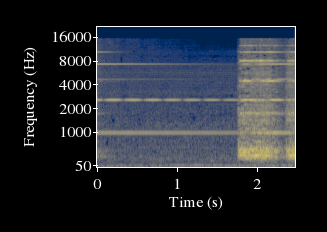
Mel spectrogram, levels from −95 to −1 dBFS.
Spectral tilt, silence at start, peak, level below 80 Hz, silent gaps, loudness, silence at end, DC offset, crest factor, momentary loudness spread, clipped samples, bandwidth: 0 dB/octave; 0 s; -4 dBFS; -52 dBFS; none; -19 LUFS; 0 s; under 0.1%; 20 dB; 19 LU; under 0.1%; 16 kHz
